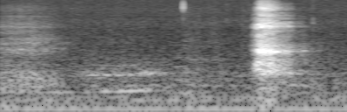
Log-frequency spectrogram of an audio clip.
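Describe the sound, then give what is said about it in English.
A single strained, breathy exhale bursts out near the end, rough and airy, following a stretch of faint quiet breathing and low background hum; no talking. It is the final breath of a dying person on their deathbed. “In those final moments, you hear breathing. It gets slower and slower, strains more and more.”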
